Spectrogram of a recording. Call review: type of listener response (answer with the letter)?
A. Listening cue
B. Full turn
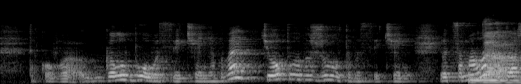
A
